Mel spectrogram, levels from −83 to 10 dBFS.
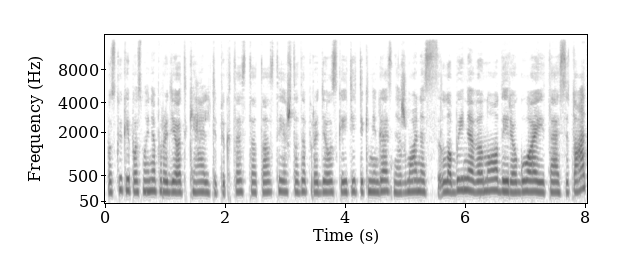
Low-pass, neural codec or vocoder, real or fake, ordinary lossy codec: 14.4 kHz; vocoder, 48 kHz, 128 mel bands, Vocos; fake; AAC, 64 kbps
